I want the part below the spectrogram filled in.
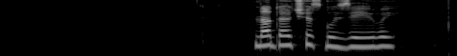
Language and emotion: Russian, neutral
